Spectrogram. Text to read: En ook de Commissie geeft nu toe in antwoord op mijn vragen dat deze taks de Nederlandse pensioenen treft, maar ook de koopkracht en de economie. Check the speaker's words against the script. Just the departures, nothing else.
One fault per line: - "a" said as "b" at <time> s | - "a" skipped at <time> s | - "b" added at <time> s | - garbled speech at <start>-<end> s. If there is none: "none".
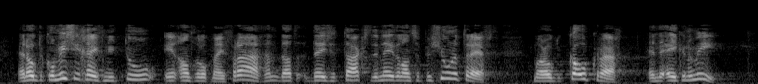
none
